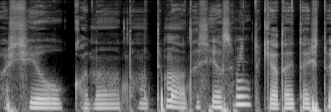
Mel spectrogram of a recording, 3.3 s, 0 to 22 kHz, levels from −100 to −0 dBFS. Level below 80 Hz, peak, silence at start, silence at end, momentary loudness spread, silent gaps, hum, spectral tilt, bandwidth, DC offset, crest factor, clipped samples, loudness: -36 dBFS; -4 dBFS; 0 s; 0 s; 8 LU; none; none; -6.5 dB/octave; over 20 kHz; under 0.1%; 18 dB; under 0.1%; -24 LUFS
